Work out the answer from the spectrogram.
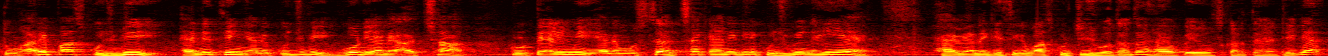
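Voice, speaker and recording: A woman teaching an English translation lesson. She reads English slowly word by word, explains each word in Hindi, and often checks that her students follow. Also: lowish voice, poor audio. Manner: checks understanding with frequent questions. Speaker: English tutor.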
